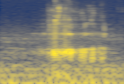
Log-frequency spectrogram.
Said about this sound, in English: A little sip of water.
